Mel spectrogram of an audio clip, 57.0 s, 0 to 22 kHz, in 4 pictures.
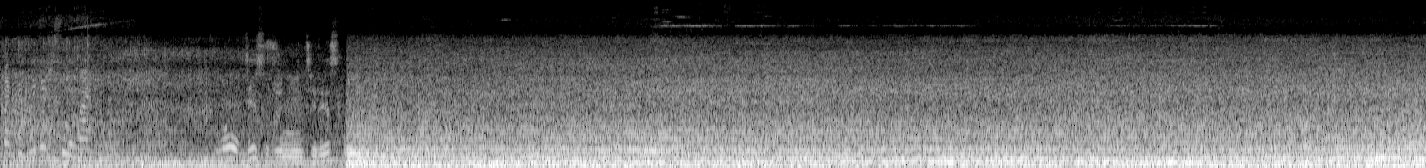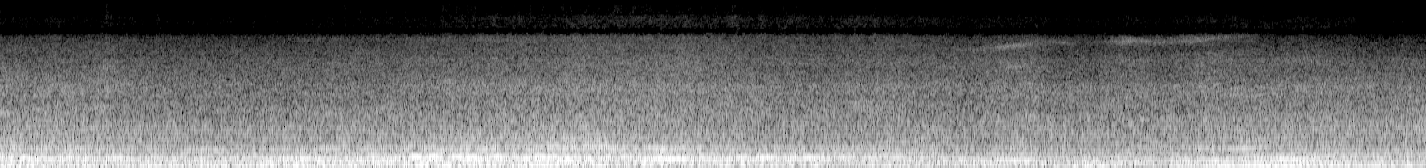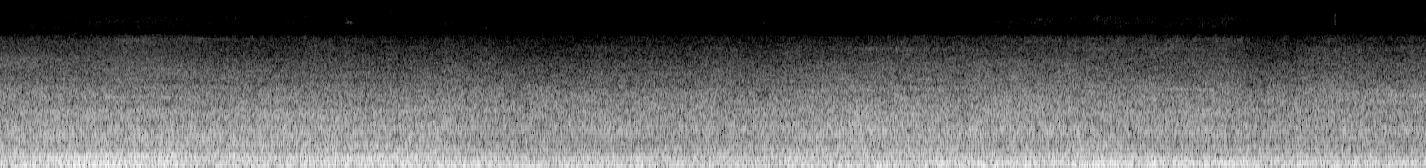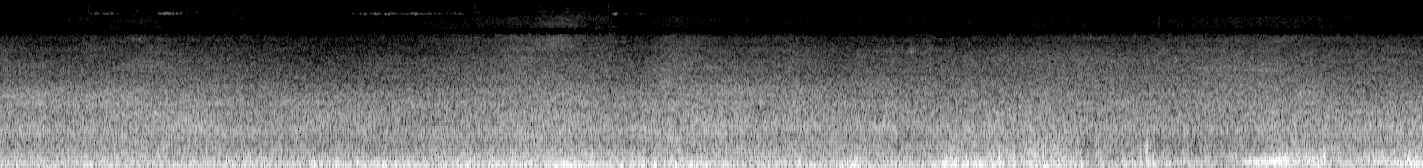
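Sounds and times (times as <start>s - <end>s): traffic road noise: 0.0s - 57.0s
low engine hum: 3.4s - 33.9s.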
